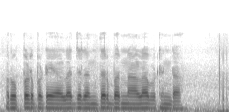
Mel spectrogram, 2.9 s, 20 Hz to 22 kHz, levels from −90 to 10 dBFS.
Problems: background sounds at intervals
